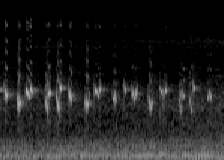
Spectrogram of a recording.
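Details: Female yellow-vented bulbul calling a male while in breeding condition: lively stream of short warbled chirps, bunched at first and then evenly spaced, with a low background hum.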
